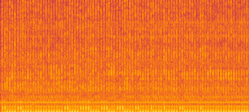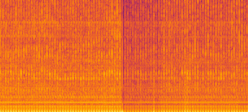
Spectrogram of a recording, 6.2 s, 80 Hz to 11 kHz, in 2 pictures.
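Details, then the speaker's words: 1987 VoltMaster 4,000 W generator, 8 hp Briggs & Stratton flathead, about 34 years old. Once choke was sorted it runs smoothly: steady single-cylinder chug with a firm even beat, clean hum under load. "I then tried turning it on, and of course, it didn't like that. So once I figured it out, things started running better."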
